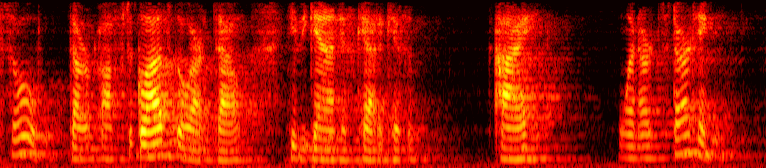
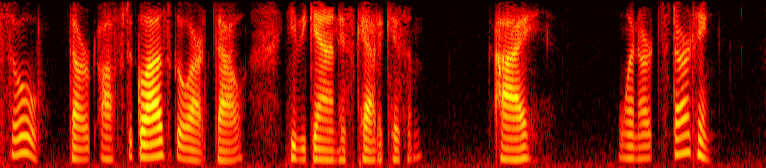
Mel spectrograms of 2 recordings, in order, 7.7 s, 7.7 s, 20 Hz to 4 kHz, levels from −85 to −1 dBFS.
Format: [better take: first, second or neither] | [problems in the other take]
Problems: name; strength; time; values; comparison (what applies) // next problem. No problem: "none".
second | room echo; dies away in 1.1 s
